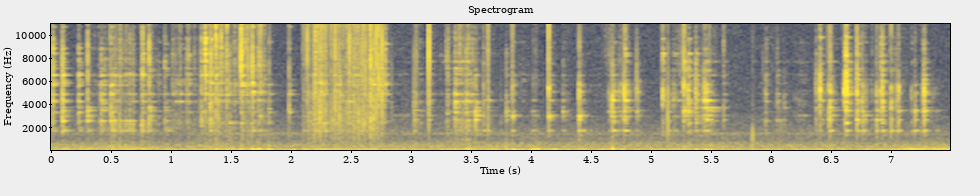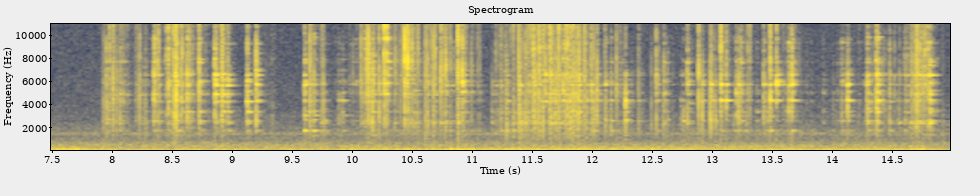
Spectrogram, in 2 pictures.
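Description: An ornate gold-toned metal menorah with blue enamel, rhinestone details and small cup holders, held in one hand, is tapped and scratched along its scrollwork and cups by long blue nails. The result is a dense, quiet stream of bright clicks, clinks and scratchy rustles that come in busy bursts throughout, with no lasting ring.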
